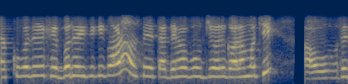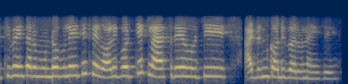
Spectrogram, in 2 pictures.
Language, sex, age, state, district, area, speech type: Odia, female, 30-45, Odisha, Bhadrak, rural, conversation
